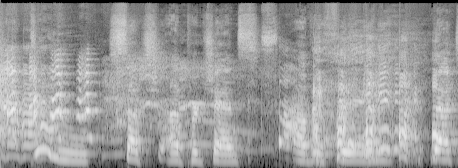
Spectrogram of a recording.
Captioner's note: laughter; overlapping chatter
